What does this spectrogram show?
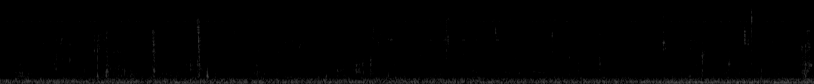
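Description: Faint chewing and lip smacks of a person eating squid: scattered soft clicks over a low rumble, near silence overall.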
